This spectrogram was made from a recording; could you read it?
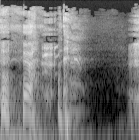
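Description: A quick run of three fairly loud coughs, followed by a short silence before another cough starts at the very end.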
